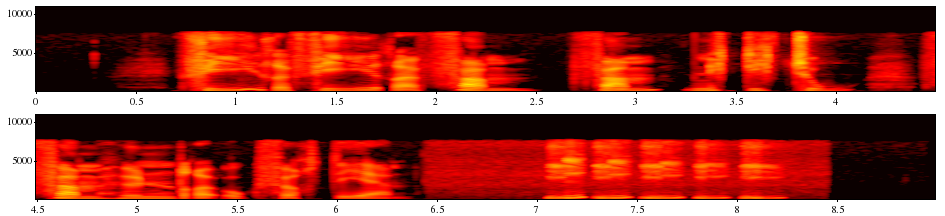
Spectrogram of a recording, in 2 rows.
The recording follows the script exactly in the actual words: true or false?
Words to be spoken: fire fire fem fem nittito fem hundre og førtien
true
